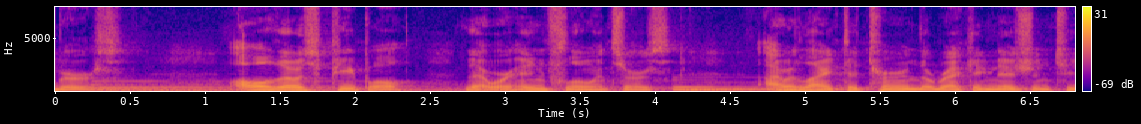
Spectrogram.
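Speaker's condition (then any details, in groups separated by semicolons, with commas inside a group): ALS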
